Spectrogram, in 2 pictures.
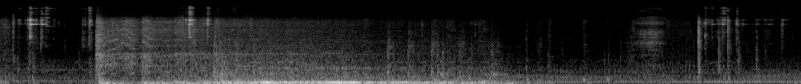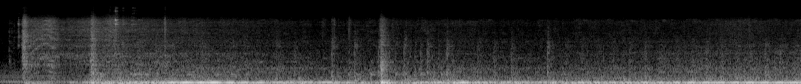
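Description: Chevrolet Silverado engine cranked and started for the first time after a fuel injector replacement, running rich on the brake cleaner used to clean the intake. It runs for a few seconds, goes quieter in the middle, then runs on steadily from about nine seconds in. The ignition keys jingle at the start.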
